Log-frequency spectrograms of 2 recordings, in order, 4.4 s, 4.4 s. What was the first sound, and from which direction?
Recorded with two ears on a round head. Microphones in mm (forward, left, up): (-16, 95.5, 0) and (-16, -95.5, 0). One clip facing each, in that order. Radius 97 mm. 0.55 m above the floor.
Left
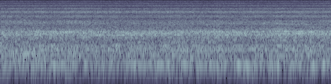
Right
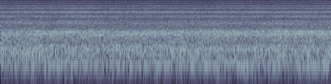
Running water, 15° right (ahead or behind).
